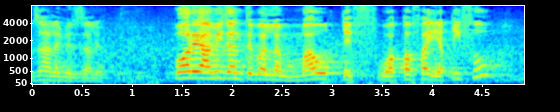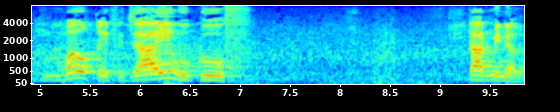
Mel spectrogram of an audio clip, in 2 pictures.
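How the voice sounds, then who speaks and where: A man preaching a sermon, full of rhetorical questions and lively imitations of Arabic pronunciation. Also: high voice, slow, long pauses. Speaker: Islamic preacher. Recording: faint background noise.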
